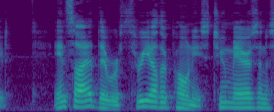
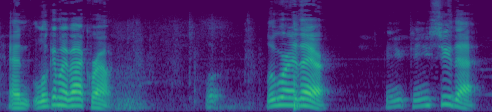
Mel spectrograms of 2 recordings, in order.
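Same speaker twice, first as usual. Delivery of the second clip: excited; 5 semitones higher, 6 dB louder than usual. Real, not acted. Showing off his background excitedly.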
